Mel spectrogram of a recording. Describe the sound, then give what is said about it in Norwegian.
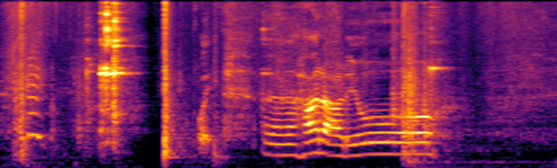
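A fridge being rummaged through, with several light clinks of jars and glass and a sharp knock, followed by a person speaking briefly over the clatter. “Kan jeg få kikke litt i kjøleskapet ditt? Det kan du. Se her.”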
